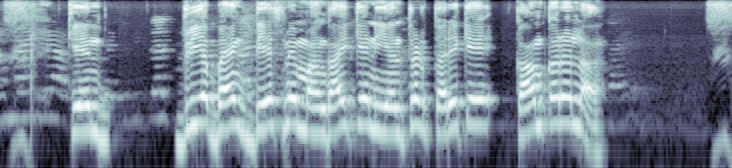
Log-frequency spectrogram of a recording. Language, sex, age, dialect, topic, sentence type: Bhojpuri, male, <18, Western, banking, statement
